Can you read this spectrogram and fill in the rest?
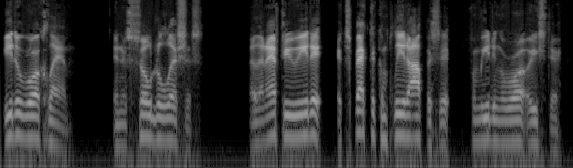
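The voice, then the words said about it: Speaker's own regional accent. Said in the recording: “my accent actually fucked up the word oyster”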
